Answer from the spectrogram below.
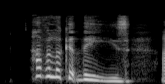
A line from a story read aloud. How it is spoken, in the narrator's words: I said brightly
